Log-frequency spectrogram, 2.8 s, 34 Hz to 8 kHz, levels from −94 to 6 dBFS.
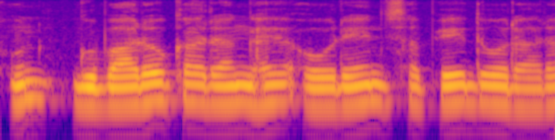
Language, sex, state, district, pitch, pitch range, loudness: Hindi, male, Rajasthan, Jaipur, 140 Hz, 135-150 Hz, -15 LUFS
